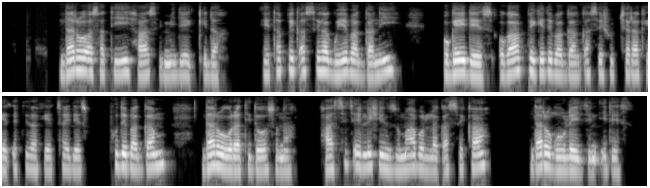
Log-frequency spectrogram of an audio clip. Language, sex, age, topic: Gamo, male, 25-35, agriculture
